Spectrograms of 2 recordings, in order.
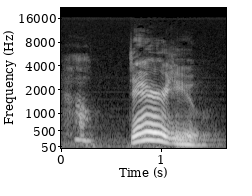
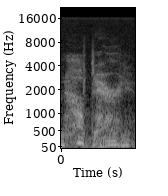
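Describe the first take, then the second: First: Higher, slow outraged cry; outraged rebuke. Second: Whispered, breathless fury; hissed rebuke. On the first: King crying out at the servant in slow outrage. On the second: King whispering fury at the unforgiving servant. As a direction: hiss it like a king holding back rage. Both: Acted.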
